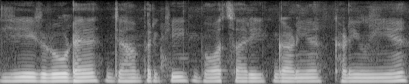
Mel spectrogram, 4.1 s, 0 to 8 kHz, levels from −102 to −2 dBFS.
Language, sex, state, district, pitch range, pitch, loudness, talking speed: Hindi, male, Uttar Pradesh, Jalaun, 120-130 Hz, 125 Hz, -25 LUFS, 205 wpm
